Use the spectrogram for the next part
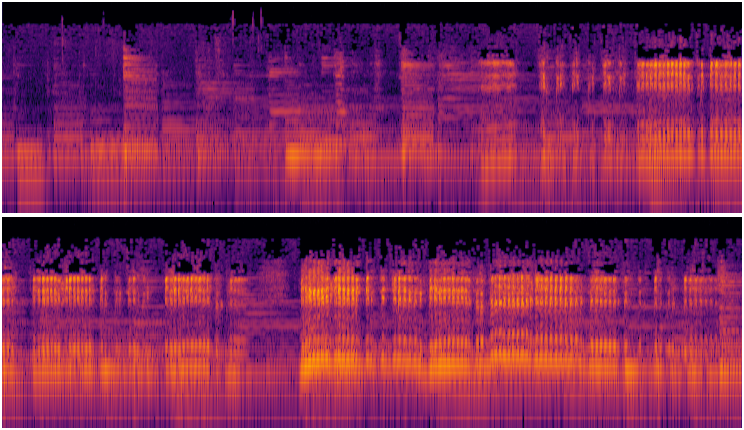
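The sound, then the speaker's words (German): A voice imitates a car engine with a rumbling, throaty drone that swells and pulses, then bursts into a louder, brighter honking sound partway through, mimicking a horn, in a children's song about riding in a car. “So zum Beispiel sein witziges Lied übers Autofahren, in dem er das Motorbrummen und auch das Hupen lautmalerisch mit dem Munde malte.”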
